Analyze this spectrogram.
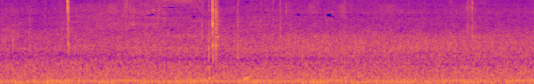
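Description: Steady rush of a shallow, rippling creek flowing over stones, with a low rumble under it. A sharp click about a second in and a louder one about two seconds in.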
